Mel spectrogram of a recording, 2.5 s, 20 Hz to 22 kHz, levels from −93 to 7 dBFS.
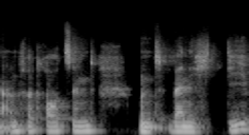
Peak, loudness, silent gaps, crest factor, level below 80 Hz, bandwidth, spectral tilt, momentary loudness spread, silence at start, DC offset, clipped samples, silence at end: -14 dBFS; -30 LUFS; none; 16 dB; -60 dBFS; 10.5 kHz; -5.5 dB/octave; 5 LU; 0 s; under 0.1%; under 0.1%; 0 s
